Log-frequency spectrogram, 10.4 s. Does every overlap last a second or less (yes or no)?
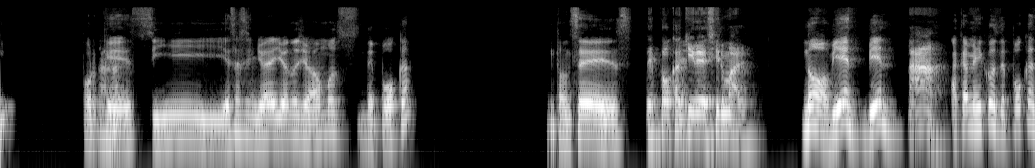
yes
